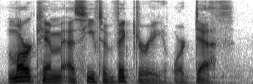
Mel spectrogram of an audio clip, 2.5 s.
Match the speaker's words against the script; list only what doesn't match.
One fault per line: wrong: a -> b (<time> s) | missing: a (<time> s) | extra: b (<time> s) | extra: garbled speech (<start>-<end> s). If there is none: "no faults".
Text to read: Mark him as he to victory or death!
no faults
